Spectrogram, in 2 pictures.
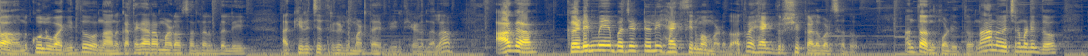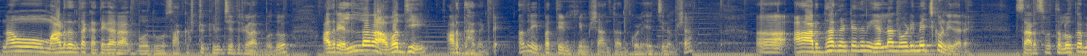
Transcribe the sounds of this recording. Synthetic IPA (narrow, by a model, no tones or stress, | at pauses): aɐnukuːlɐʋaːɡid̪ːunaːnukɐt̪ɛɡaːɾɐmaːɽoːsɐnd̪ɐɾbʱɐd̪ɐlːi | a̰ːkiɾɐt͡ʃet̪ɾɛɡɐɭɐnumaːɖt̪aːjd̪ːʋiɐnt̪ɐ̥ɦe̞ːɭɐnd̪ɐ̰lːɐ | a̰ːɡɐ | kɐɽime̞ːbɐd͡ʒeʈːɐlːiɦaːɡsinimamaːɽod̪ṵʔɐt̪ʰʋaːɦaːɡ̚d̪ɾuʂjikɐɭɐbɐɽsɐd̪ṵ | ɐ̰nt̪ɐɐnd̪uko̞ɳɖid̪ːṵnaːnujoːt͡ʃnemaːɽid̪ːu | naːʋumaːɽɐd̪ɐnt̪ʰɐkɐt̪ɛɡaːɾɐaːɡ̚boːd̪usaːkɐʂʈukiɾut͡ʃet̪ɾɛɡɐɭaːɡ̚boːd̪u | a̰ːd̪ɐɾeɛlːɐɾɐːʋɐd̪ʱji | ɐ̰ɾd̪ʱaːɡɐɳʈeɐnd̪ɐɾipːɐt̪ːe̞ɳʈunimʂɐ̰ːnt̪ɐnd̪koɳɖiɦet͡ʃːinɐmʂɐ | aːɐɾd̪ʱaːɡɐɳʈed̪ɐnːuɛlːɐnoːɽimet͡ʃko̞ɳɖid̪a̰ːɾḛ | saːɾɐsʋɐt̪ɐloːkɐm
